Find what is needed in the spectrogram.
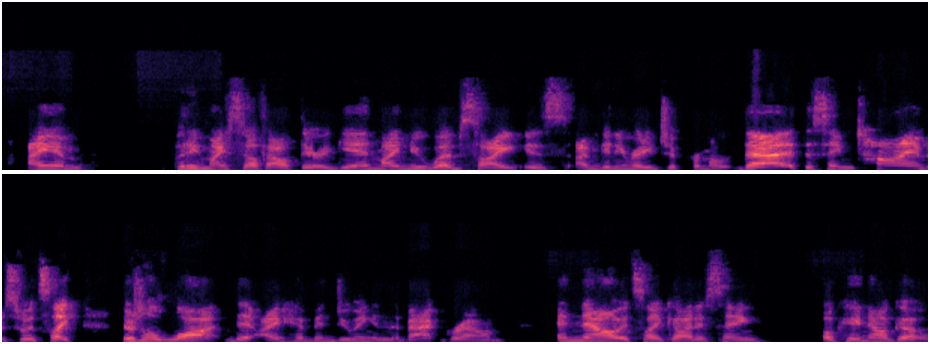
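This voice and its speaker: In a Texan accent, a woman speaks at a fairly high pitch with a bright, sharp tone and fairly even intonation, recorded dry and close with no echo. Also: moderate pace. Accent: Texan Southern US. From Texas. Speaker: author. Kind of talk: casual chat. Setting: live stream video call.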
